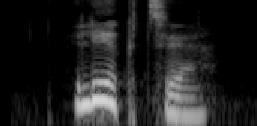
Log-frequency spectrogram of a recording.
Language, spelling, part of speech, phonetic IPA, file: Russian, лекция, noun, [ˈlʲekt͡sɨjə], Ru-лекция.ogg
- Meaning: lecture, conference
